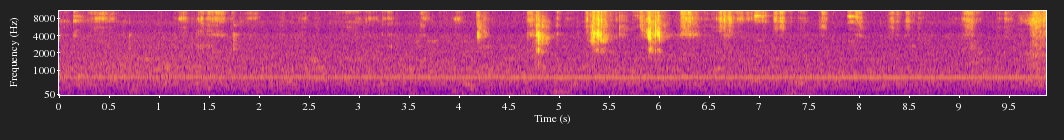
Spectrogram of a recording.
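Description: Quiet chewing with a few short, crisp crunches as raw lettuce leaves are bitten, clustered about four to six seconds in, over a steady faint hum.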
